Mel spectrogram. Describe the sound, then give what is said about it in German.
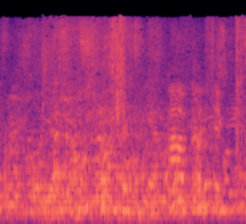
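Busy indoor crowd chatter at the University ENT Clinic in Heidelberg on World Hearing Day: many overlapping voices murmur steadily at a moderate level, with no single speaker standing out, filling a reverberant foyer where self-help groups have set up stands. “An der Universitäts HNO-Klinik in Heidelberg ist an diesem Samstag viel los.”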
